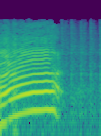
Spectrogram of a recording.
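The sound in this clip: Video-game gunfire: a loud, buzzing tonal burst lasting about half a second, then fainter rapid pulses.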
